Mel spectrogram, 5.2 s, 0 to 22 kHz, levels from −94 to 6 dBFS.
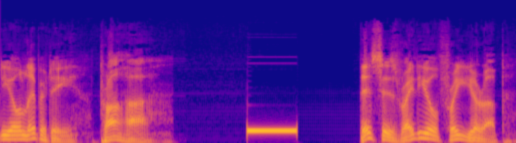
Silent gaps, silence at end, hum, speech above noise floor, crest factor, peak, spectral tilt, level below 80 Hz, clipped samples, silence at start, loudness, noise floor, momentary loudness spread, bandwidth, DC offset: none; 0 s; 50 Hz at -50 dBFS; 56 dB; 14 dB; -2 dBFS; -7 dB/octave; -32 dBFS; under 0.1%; 0 s; -16 LUFS; -73 dBFS; 10 LU; 9.6 kHz; under 0.1%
